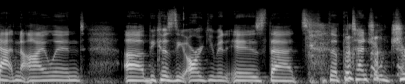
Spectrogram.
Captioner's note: laugh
